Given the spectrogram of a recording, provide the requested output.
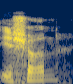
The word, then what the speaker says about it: Ishan: uh i sean ishan it's not anything backwards it's just ishan ishan is playing galio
